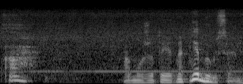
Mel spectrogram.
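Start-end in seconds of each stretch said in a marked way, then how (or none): 1.3-2.3 hushed to himself. Acted. Thinking aloud in shock.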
